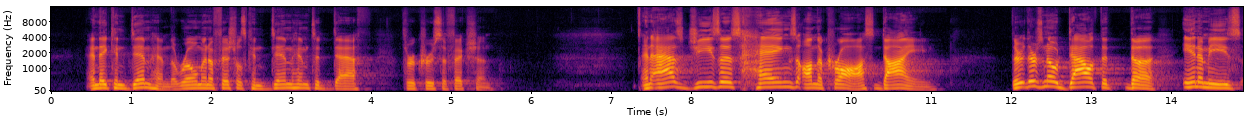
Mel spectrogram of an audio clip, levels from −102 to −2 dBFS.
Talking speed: 110 wpm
